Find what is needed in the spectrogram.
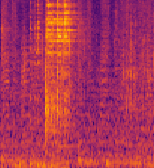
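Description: Sealed plastic sausage package being cut and pulled open, with a brief crackle of plastic film about half a second in.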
